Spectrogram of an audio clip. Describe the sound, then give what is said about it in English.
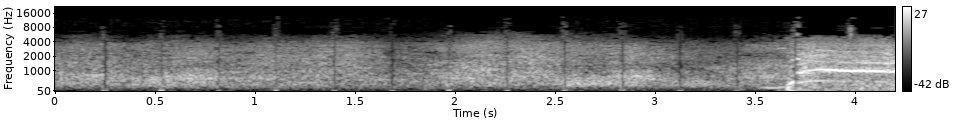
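A large audience at a deliverance prayer service shouts loudly in a dense, continuous roar of many voices, with soft regular thumps underneath and a louder sustained cry rising out of it near the end. “Can I hear you shouting loud and clear?”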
